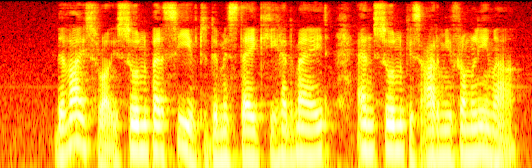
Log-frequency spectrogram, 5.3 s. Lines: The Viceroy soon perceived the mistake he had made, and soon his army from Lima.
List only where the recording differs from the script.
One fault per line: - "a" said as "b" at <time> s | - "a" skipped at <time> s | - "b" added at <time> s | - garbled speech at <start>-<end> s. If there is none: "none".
none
